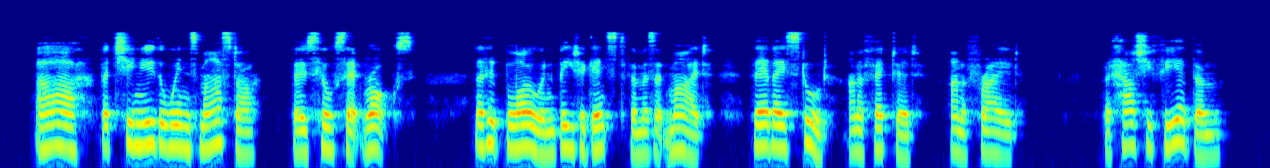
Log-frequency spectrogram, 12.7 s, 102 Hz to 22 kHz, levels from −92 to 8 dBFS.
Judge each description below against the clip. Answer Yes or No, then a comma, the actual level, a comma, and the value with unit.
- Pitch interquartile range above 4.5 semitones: No, average, 3.4 semitones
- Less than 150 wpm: Yes, average, 140 wpm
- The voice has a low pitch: No, high, 195 Hz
